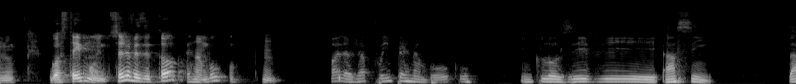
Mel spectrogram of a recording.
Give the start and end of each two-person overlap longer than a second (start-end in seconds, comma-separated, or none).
none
